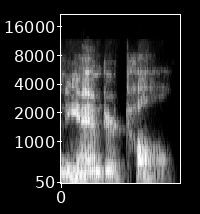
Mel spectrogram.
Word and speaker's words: Neanderthal: is without the H the pronunciation is neander tall even if you're doing it in English or in German or in Latvian or in circle Croatian or in Nepalese it's Neanderthal so yeah that period Laura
